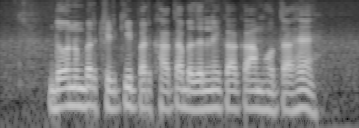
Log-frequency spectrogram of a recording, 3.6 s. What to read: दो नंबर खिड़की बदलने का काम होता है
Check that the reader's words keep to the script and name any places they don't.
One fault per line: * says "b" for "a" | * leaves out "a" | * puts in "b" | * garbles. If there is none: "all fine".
* puts in "पर खाता"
